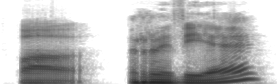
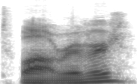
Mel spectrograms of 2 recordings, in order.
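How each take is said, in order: First: The name is said with a French accent. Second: The name is said with an English accent.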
